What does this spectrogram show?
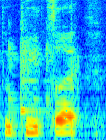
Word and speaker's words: pupitre: Actually, it's pronounced pupitre, but it's a poopy. It's spelled poopy tray, and it looks.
